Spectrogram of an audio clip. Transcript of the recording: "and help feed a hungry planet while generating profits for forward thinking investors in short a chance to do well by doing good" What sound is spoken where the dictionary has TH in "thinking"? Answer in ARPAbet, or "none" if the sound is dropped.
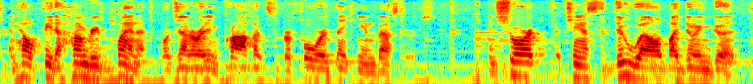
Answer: TH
